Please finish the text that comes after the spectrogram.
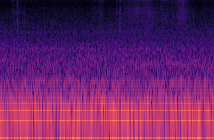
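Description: Steady, low droning road noise from inside a moving car, a constant rumble with an even hiss above it and no voices.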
